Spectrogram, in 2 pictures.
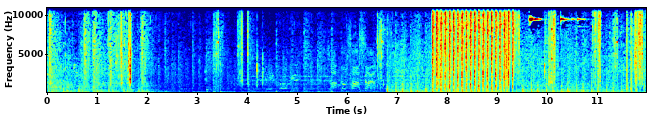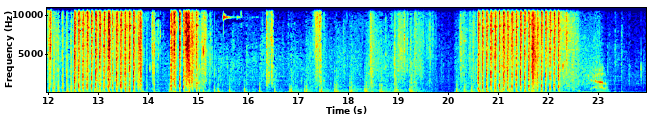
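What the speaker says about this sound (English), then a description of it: "guy's shooting at me" Enemy gunfire in the video game Ghost Recon Breakpoint, sustained automatic bursts and rapid shots rattling almost without pause, loud and dense, with a player talking now and then.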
